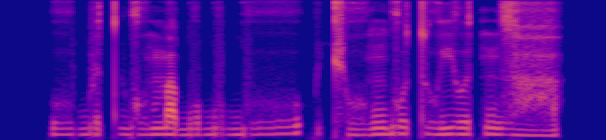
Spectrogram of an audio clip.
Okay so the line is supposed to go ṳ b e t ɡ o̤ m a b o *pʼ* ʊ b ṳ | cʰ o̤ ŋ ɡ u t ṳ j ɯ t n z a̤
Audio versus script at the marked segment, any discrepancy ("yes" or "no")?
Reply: yes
